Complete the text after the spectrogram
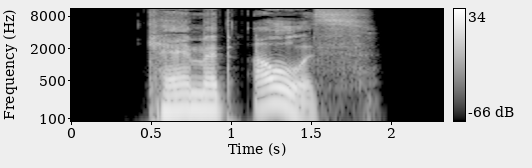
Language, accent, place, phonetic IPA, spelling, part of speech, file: German, Germany, Berlin, [ˌkɛːmət ˈaʊ̯s], kämet aus, verb, De-kämet aus.ogg
- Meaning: second-person plural subjunctive II of auskommen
